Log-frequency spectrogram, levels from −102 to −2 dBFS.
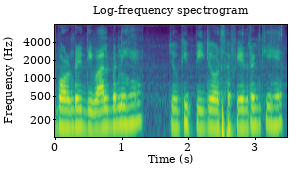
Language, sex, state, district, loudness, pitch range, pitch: Hindi, male, Uttar Pradesh, Lalitpur, -17 LUFS, 145-165 Hz, 150 Hz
